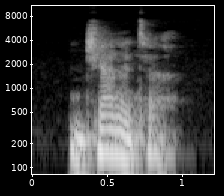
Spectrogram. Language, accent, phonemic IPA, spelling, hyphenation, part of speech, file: English, Southern England, /ˈd͡ʒænɪtə/, janitor, jan‧i‧tor, noun, LL-Q1860 (eng)-janitor.wav
- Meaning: Someone who looks after the maintenance and cleaning of a public building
